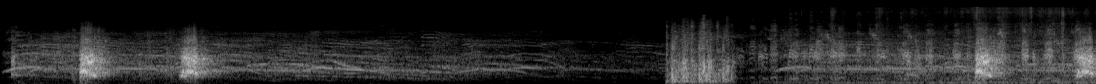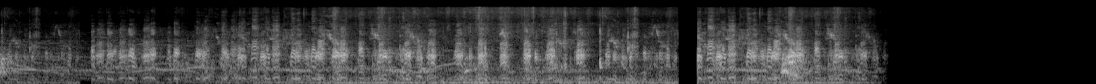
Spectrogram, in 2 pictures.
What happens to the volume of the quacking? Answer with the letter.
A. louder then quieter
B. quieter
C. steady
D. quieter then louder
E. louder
E.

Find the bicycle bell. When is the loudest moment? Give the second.
7 s.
